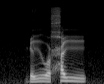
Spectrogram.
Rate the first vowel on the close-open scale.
close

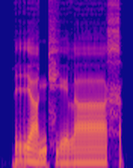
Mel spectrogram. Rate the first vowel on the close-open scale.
open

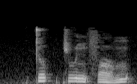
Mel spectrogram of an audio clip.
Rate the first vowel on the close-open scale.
mid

